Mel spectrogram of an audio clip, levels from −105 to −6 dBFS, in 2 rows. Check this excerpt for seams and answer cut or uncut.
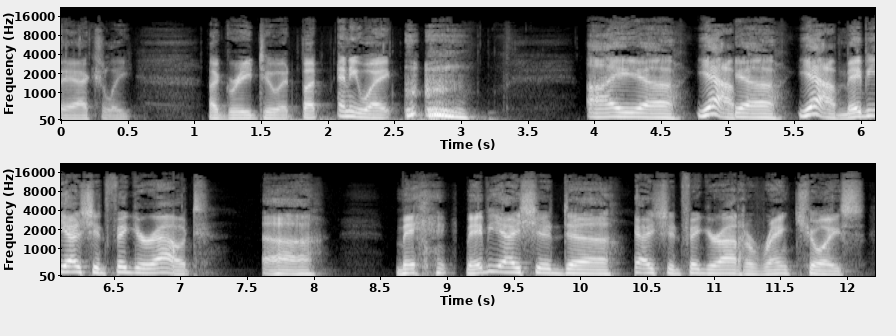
cut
